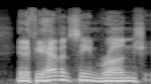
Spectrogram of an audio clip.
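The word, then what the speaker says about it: Runge: to the event and if you haven't seen Rune it's just gorgeous wonderful facility they do a great job so it's run not rungi run it's pronounced run because I had a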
